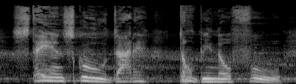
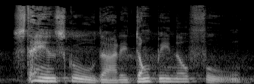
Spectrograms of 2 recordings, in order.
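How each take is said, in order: First: Southern accent, higher hollered imitation of [name]; girl imitating the star for her siblings, Southern holler. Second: [name] voice. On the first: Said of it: "holler in a southern accent". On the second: Acted. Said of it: "[name] advises Dottie".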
